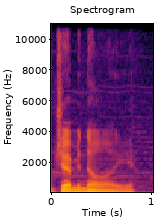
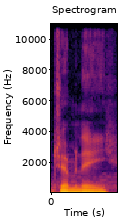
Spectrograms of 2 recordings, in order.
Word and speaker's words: Gemini: on but it was a very common uh pronunciation of Gemini it's very common for like especially I think Texans which obviously you know a lot of NASA was from uh the southern states um they pronounce it Gemini Germany the Germany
